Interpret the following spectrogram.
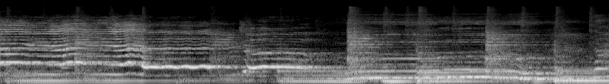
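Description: A girl sings lead through a microphone over a live band of drums and guitar, holding long notes. About three seconds in, backing singers come in with a lower harmony line beneath her.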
